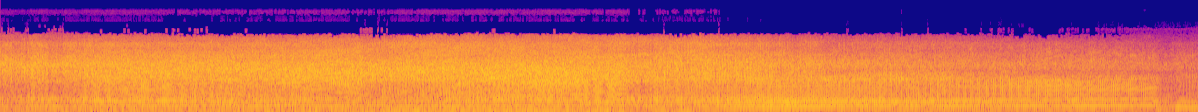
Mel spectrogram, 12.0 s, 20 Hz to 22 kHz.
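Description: Drag racing cars roar loudly as they accelerate down a dragway, their engines droning steadily for the whole stretch, with no voices. One is one driver's 14-foot-long dragway machine with a blown Volkswagen engine, matched against another driver's car.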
